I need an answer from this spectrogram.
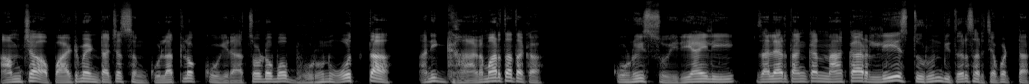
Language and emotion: Goan Konkani, disgusted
